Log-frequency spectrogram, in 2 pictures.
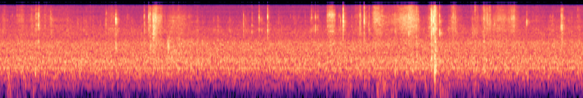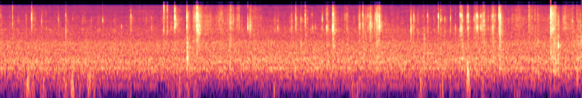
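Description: Fingernails picking and scratching at clear packing tape on a cardboard box: scattered small clicks and short scratchy peels, coming more often in the second half.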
